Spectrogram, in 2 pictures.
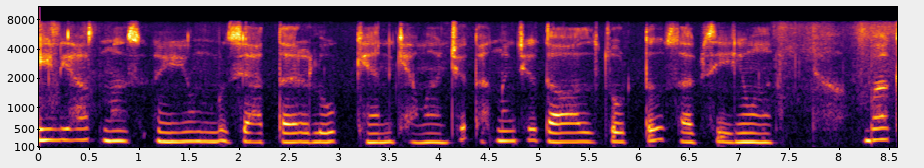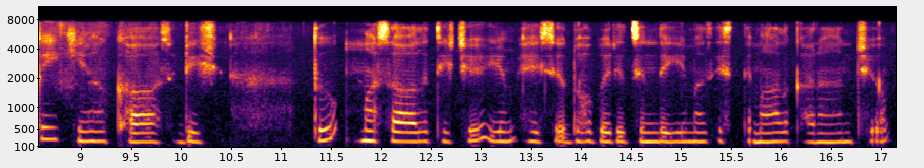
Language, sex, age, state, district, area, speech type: Kashmiri, female, 30-45, Jammu and Kashmir, Shopian, urban, spontaneous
